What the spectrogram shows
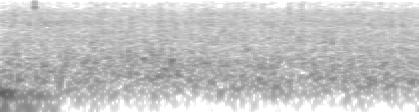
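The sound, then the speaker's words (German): Soft, steady trickling water runs continuously with no pauses, like a small stream. No voices or other sounds come through. “Es hat auch was Beruhigendes, dieses Wasser im Hintergrund.”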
